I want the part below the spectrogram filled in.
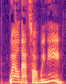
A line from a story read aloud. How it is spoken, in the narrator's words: Quentin laughed nervously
